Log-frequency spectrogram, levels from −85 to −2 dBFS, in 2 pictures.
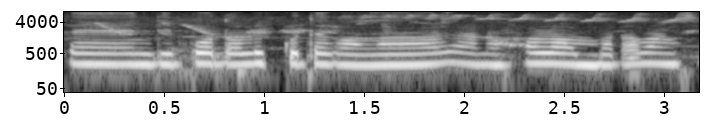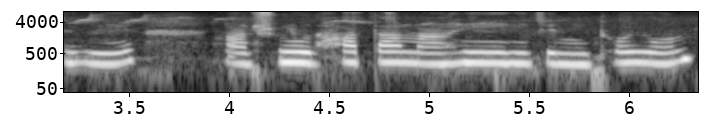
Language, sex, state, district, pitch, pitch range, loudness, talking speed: Chakma, female, Tripura, Dhalai, 260 Hz, 250-270 Hz, -16 LUFS, 150 wpm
